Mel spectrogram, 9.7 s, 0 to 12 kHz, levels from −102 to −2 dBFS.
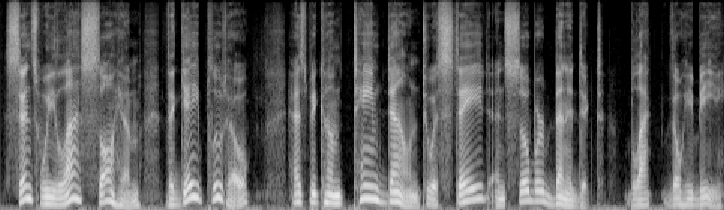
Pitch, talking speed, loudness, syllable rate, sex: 125 Hz, 130 wpm, -19 LUFS, 3.6 syllables/s, male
